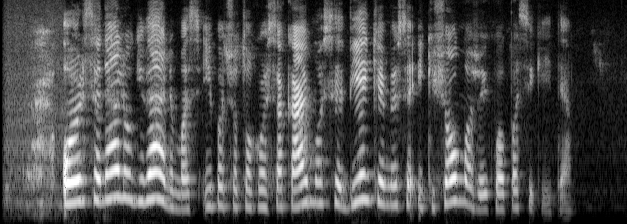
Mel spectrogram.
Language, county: Lithuanian, Utena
